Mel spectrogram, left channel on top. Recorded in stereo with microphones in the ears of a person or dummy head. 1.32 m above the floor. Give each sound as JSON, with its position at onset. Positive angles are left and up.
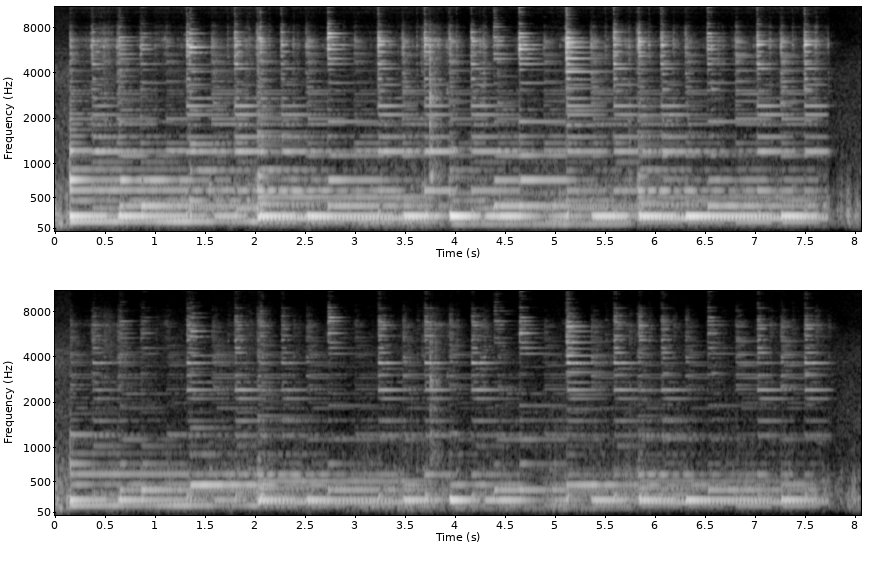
{"t": 0.1, "sound": "a guitar", "side_deg": 60, "distance_m": 1.0}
